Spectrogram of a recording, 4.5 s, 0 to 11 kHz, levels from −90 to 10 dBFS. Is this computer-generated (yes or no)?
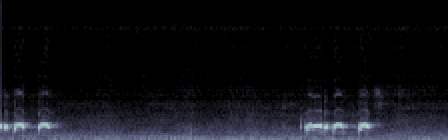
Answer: yes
